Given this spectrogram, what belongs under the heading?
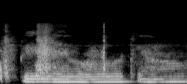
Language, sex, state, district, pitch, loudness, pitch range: Hindi, male, Uttar Pradesh, Jalaun, 125 Hz, -18 LUFS, 120-125 Hz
